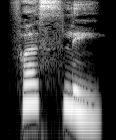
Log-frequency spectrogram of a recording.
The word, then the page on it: ಫಸಲು: phasalu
